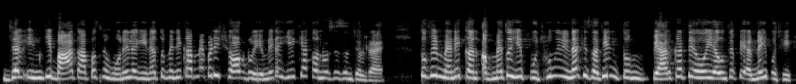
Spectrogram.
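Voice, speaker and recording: A woman's voice: sits high, animated, very fast, dry recording. A woman casually recounting events in a group call, emphatic and repeating her phrases.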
